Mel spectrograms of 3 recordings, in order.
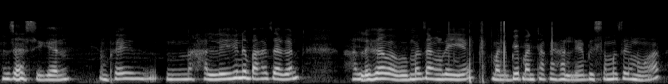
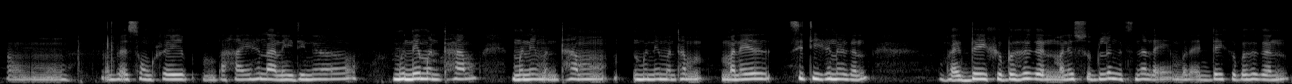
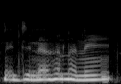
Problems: low volume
